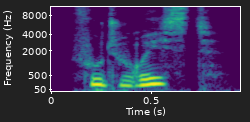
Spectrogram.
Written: futurist

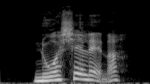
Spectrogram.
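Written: NORDSJÆLLÆNDER

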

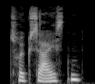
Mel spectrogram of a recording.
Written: trykseksten

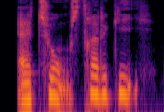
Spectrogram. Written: atomstrategi

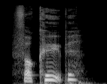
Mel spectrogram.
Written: forkøbe

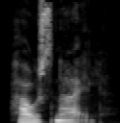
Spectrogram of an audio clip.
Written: HAVSNEGLE

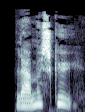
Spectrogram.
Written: LAMMESKYER

